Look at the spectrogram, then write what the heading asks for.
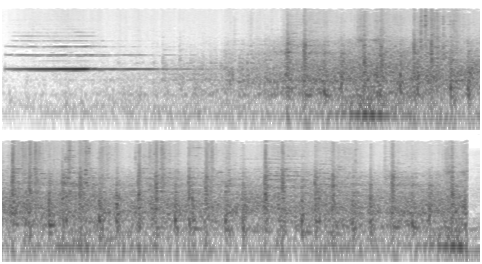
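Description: A train horn sounds once, a steady single note lasting about a second and a half, then a train runs with a rapid rhythmic clickety-clack that builds up over a few seconds and carries on steadily.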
